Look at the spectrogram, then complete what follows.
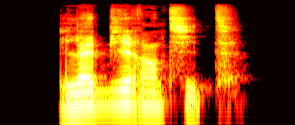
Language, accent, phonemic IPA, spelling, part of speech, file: French, France, /la.bi.ʁɛ̃.tit/, labyrinthite, noun, LL-Q150 (fra)-labyrinthite.wav
- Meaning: a form of otitis that causes dizziness and loss of balance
